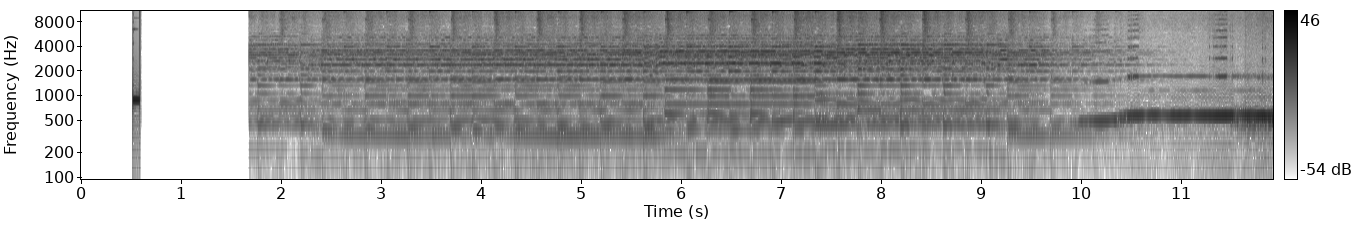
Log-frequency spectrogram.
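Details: Only sustained, layered instrumental music with chords and a faint steady beat is heard after a brief click; there are no animal calls.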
